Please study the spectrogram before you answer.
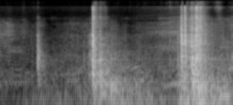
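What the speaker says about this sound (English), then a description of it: "I got another cabinet." A workshop cabinet is opened with three separate knocks and thuds: a small click, then a bang, then a longer rattling clatter, all loud and close.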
